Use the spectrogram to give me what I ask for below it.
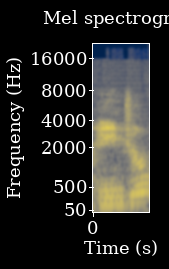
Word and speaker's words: Ainger: Good Times Homestead with Jen and Steve used to be Jennifer Ainger, rhymes with danger, with a slight name change there.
